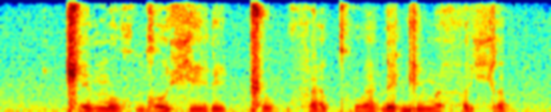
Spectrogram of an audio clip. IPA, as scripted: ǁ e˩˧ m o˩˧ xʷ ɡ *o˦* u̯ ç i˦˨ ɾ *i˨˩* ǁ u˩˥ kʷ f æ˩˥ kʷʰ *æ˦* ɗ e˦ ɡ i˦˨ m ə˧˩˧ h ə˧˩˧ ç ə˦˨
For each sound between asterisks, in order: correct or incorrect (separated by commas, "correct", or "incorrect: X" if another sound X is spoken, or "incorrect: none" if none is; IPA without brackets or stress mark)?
incorrect: o˩˥, incorrect: i˧˩˧, correct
